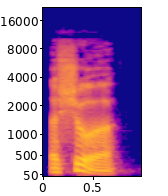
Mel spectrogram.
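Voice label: "assure", British English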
